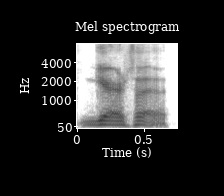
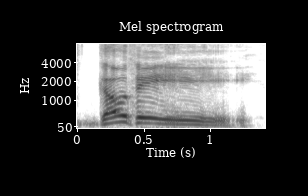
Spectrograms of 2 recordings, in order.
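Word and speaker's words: Goethe: you know and and for the German students who see g o e t he e it is not Gera it's GOI you know as someone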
